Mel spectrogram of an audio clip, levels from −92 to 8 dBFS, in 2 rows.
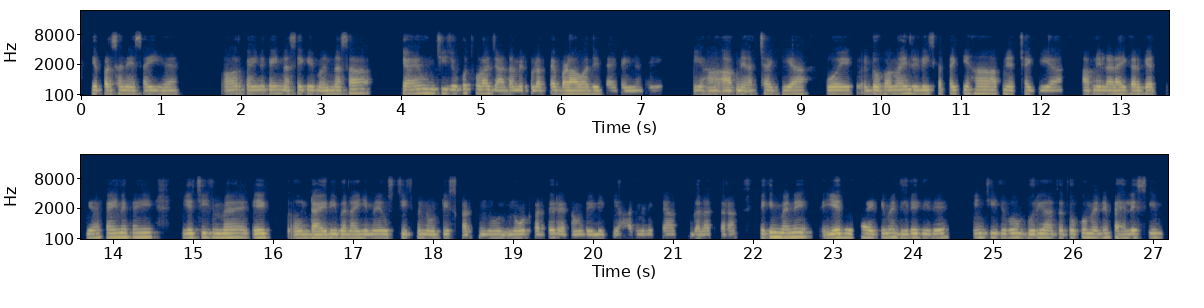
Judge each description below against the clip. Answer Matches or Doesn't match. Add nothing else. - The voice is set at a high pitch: Doesn't match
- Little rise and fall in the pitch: Matches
